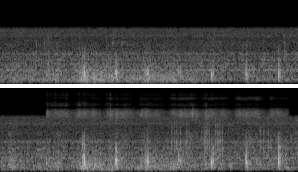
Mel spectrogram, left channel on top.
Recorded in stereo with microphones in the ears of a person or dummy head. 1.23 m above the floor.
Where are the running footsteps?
70° right (ahead or behind); by 2.9 s 45° right (ahead or behind).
